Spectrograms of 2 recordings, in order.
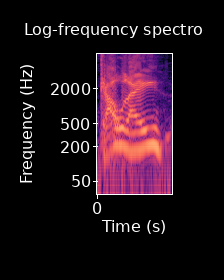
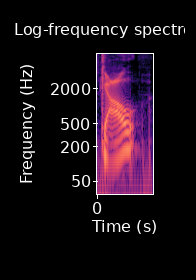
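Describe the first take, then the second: First: Said with the tone that gives the meaning fight. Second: Said with the tone that gives the meaning nine. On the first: It means to fight someone. "I want to fight you, or gale" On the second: It means the number nine. "So the number nine, which is gal"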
